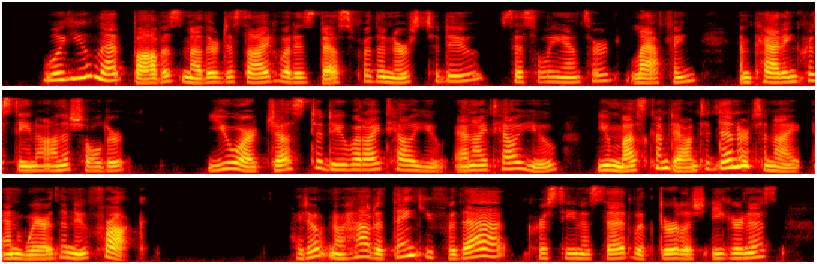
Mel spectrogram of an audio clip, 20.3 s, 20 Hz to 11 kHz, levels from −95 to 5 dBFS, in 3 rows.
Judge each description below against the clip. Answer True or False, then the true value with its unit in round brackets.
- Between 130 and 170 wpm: False (185 wpm)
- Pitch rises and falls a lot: False (4.1 semitones)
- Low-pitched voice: False (190 Hz)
